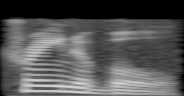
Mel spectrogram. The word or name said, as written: trainable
